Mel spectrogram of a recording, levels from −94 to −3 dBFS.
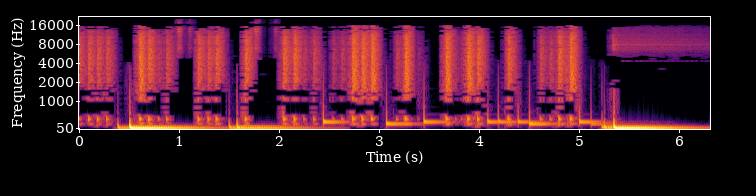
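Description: Throughout the music there is heavy transform-codec damage, likely from WMA compression. Sustained sounds ring and smear over tens of milliseconds, and a washy hiss swells with the signal. Weak detail drops out, which fits roughly 32 kbps. Nothing sounds above 19.3 kHz.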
